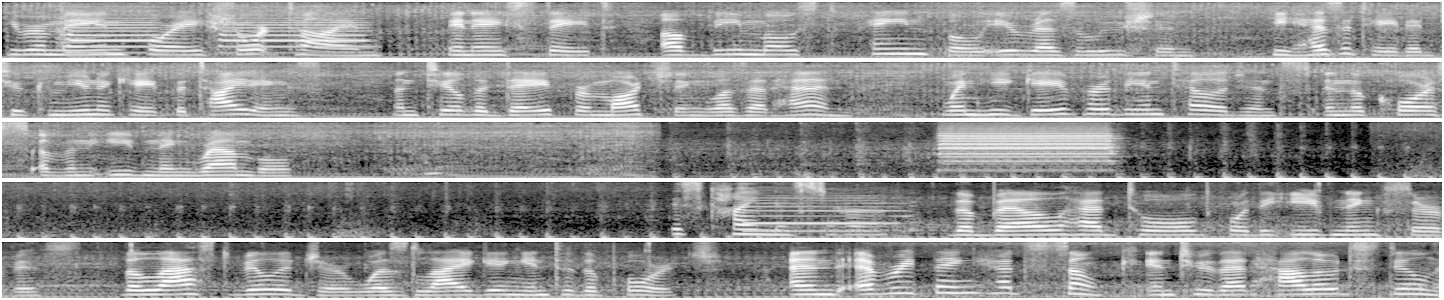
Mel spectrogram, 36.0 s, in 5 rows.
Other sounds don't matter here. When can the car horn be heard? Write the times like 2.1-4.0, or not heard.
0.2-1.9, 19.1-20.1, 25.3-26.2.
